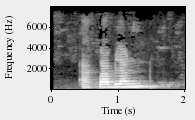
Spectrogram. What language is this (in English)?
Aja (Benin)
